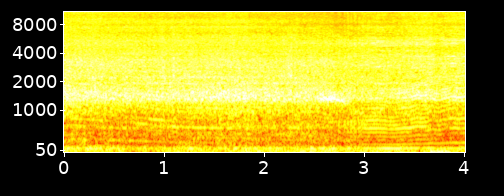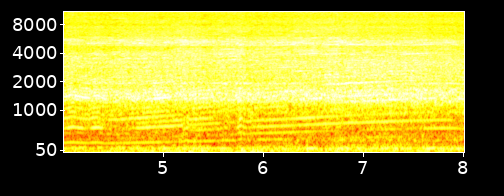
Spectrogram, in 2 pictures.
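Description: Rotax Max 125cc two-stroke kart engine at high revs. The engine note drops about three seconds in as the kart slows for a corner, then climbs steadily as it accelerates out. Wind rumble on the microphone underneath.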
